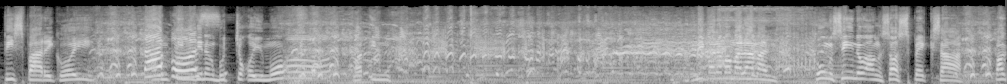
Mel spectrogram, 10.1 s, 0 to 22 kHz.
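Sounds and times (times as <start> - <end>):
people laughing: 0.8 - 2.2, 2.8 - 8.5, 9.5 - 10.0
high-pitched squealing laugh: 2.9 - 8.2.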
